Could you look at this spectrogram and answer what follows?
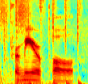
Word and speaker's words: Premier Poll: Premier with an E at the end, so spelled like Premier E-Poll, but it's really Premier Poll, but with an E.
